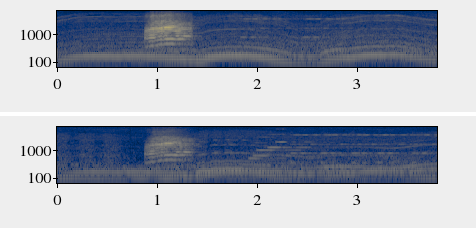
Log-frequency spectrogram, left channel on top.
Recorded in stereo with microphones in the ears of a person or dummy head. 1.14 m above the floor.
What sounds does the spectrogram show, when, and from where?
0.9 s a cat meowing: 65° left (ahead or behind), 0.8 m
